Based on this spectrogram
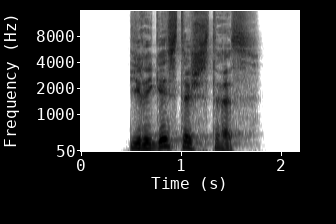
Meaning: strong/mixed nominative/accusative neuter singular superlative degree of dirigistisch
- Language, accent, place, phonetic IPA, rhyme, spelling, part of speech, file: German, Germany, Berlin, [diʁiˈɡɪstɪʃstəs], -ɪstɪʃstəs, dirigistischstes, adjective, De-dirigistischstes.ogg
